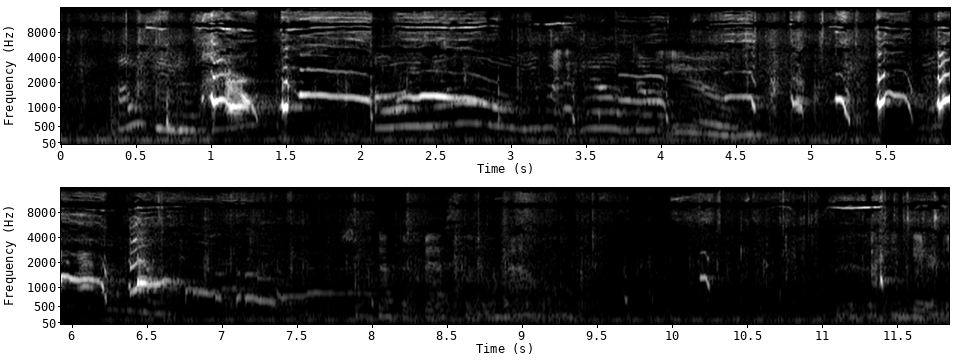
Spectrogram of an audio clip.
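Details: German Shepherd/Labrador/Rottweiler mix puppies from one litter, indoors, give high, wavering whimpers and whines that bend up and down in pitch, several overlapping in quick bursts, with a woman talking softly between them.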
